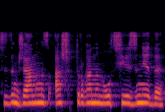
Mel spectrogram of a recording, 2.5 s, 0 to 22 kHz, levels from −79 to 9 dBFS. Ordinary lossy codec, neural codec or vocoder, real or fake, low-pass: none; none; real; none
